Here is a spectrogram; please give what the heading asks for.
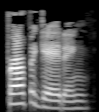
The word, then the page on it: propagating: British English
